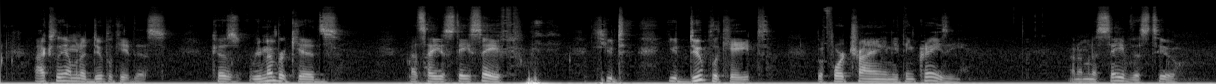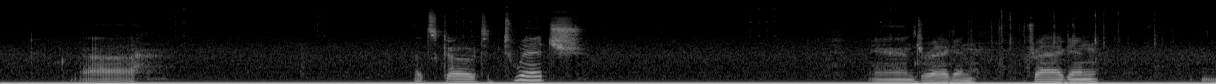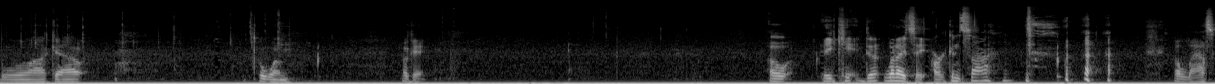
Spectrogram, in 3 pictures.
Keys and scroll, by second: 21.9-27.6 typing.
